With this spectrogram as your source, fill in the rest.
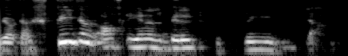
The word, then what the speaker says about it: wider: Die ausgewanderten Wörter spiegeln oft jenes Bild wider. Please note the spelling, wider. Pronunciation is exactly the same as W-I-E-D-E-R.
